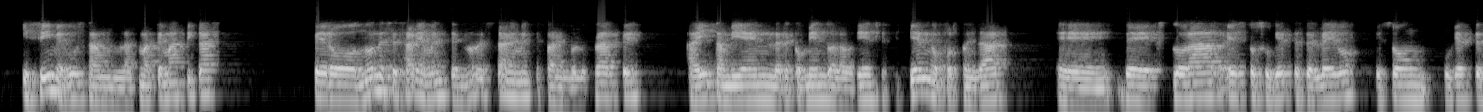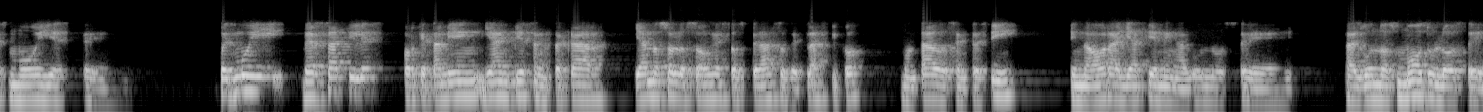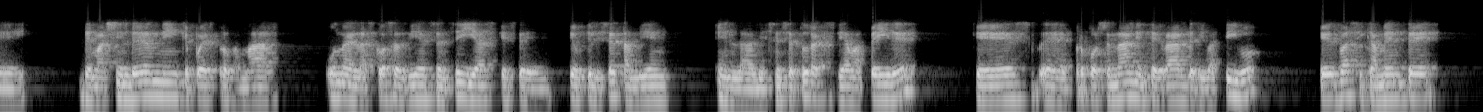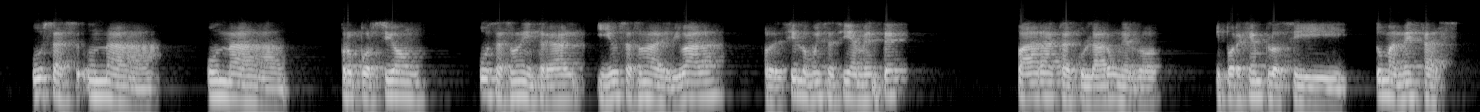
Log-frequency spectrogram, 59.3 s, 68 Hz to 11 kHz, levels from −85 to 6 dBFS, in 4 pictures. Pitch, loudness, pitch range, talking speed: 125 Hz, -18 LUFS, 115-140 Hz, 125 wpm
